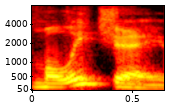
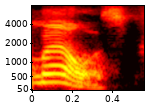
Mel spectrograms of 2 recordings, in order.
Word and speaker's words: Malice: And I actually said, now let me just make sure I got this is not like an Italian last name. It's not like pronounced Molice or something, right? He said, no, it's Michael Malice.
